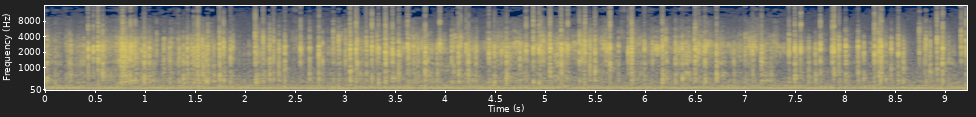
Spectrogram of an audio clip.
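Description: A small, rectangular printed cardboard M&M's candy box, apparently closed and probably with candy inside, is held in both hands and tapped with long red nails. The result is a quick, continuous run of dry, bright clicks and crackles, with brief cardboard rustling over a steady low hum.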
